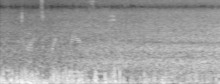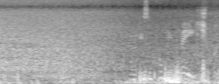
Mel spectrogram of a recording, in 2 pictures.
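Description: Ocean surf at a public beach at Disney's Vero Beach, Florida, a steady low wash of waves with wind buffeting the microphone, swelling louder near the end, with voices faintly under the surf.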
